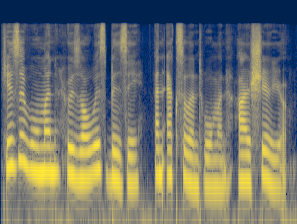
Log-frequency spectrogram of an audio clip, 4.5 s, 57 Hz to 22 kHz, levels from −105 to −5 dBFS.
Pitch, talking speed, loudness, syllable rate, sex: 200 Hz, 190 wpm, -15 LUFS, 5.5 syllables/s, female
